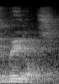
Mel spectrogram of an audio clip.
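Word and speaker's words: Riedel: off stemware we use rles rhymes with needle they're beautiful they're gorgeous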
